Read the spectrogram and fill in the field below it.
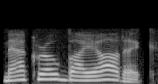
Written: macrobiotic

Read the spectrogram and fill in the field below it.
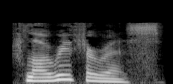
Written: floriferousness

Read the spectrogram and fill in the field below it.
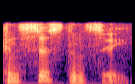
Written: consistency

